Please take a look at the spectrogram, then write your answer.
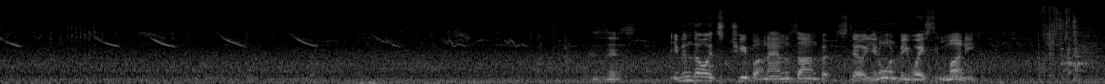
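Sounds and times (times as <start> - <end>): songbird whistling: 0.0 - 6.6
low background noise: 0.0 - 11.0.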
